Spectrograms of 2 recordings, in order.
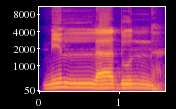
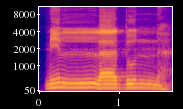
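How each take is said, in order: No difference in how they are said.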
